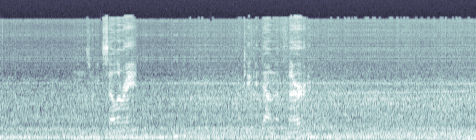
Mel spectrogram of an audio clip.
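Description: A car engine hums and tyres rumble steadily on the road, heard from inside the car.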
